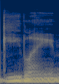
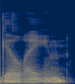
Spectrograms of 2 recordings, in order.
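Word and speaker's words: Ghislaine: Gizane, Maxwell, but apparently it's pronounced without the S. So S is silent. Yeah. I've heard like Gilane is how it's But I also heard Gillain.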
